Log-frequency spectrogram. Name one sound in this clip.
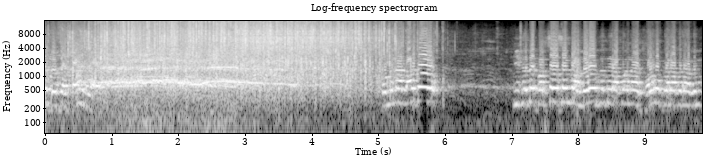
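A young man shouts forcefully into a microphone over loudspeakers.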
